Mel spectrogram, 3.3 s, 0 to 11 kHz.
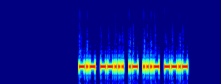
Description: Morse code, heard as a keyed tone, about 46 wpm, 700 Hz. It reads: K7AVQ
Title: USA Call Signs - 5 Characters - 6x Character Spacing - 45wpm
